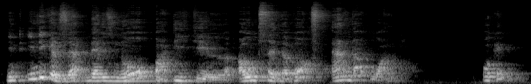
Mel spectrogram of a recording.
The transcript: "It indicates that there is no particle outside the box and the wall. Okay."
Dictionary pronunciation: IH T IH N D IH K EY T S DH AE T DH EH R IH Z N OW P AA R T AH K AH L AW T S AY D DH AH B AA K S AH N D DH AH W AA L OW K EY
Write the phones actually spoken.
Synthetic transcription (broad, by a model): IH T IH N D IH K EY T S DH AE T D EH R IH Z N OW P AA R T AH K AH L AW T S AY D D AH B AA K S AH N D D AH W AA N OW K EY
